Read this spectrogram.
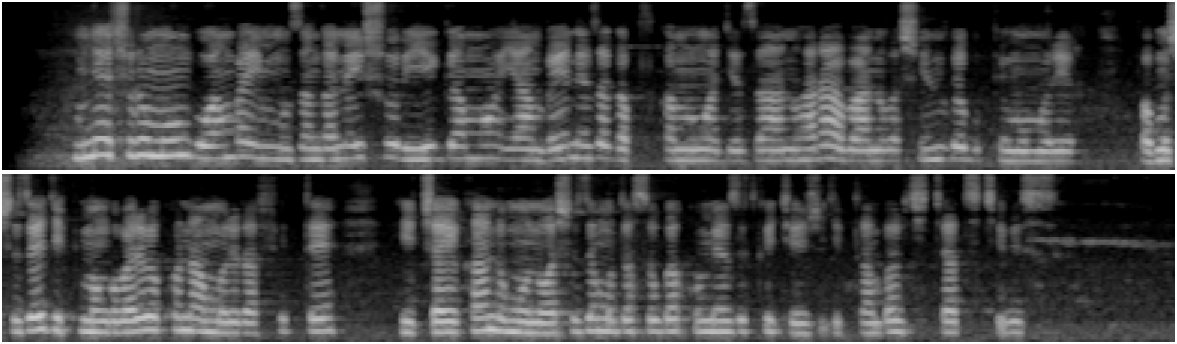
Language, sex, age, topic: Kinyarwanda, female, 25-35, education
